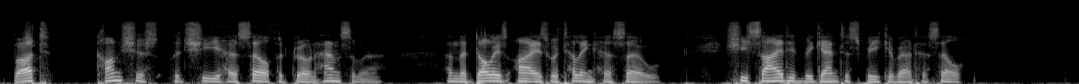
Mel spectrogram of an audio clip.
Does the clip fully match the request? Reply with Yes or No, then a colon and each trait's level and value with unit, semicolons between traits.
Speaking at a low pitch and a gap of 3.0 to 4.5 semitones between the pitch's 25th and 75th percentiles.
Yes: low, 130 Hz; average, 3.8 semitones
